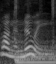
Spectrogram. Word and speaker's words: Whanganui: wh and Mari in wanganui the H is aspirated so it's not a f it's a w it's not fui it's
